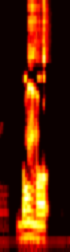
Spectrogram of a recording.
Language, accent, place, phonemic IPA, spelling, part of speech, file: French, France, Lyon, /bɔ̃ mo/, bon mot, noun, LL-Q150 (fra)-bon mot.wav
- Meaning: 1. bon mot (clever saying, phrase, or witticism) 2. Used other than figuratively or idiomatically: see bon, mot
